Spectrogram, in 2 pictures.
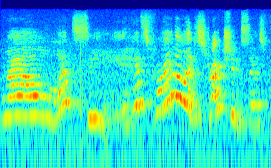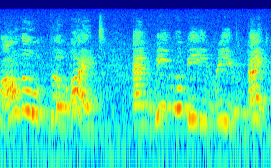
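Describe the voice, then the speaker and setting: A woman voicing an eager, excitable young puppet sailor in a children's show, with emphatic, exaggerated delivery. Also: very high-pitched, slow pace, exaggerated voice. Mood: curious. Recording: roomy echo, slightly distant mic, faint noise.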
